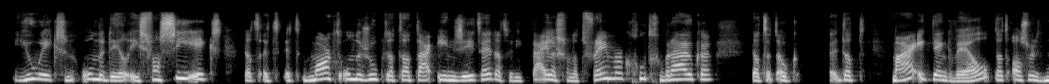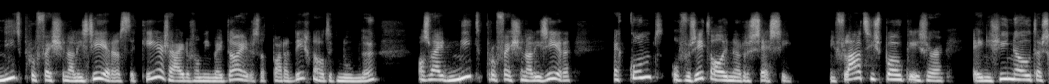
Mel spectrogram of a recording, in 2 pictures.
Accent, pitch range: Dutch, 175-240 Hz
